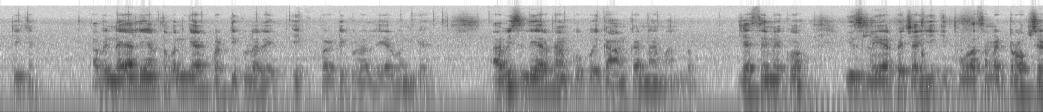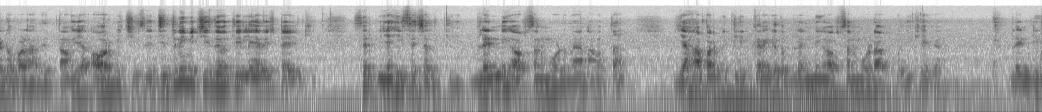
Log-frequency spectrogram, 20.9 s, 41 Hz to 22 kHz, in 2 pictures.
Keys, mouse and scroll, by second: 0.1 click, 12.9 click, 17.3 right click, 19.5 click.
